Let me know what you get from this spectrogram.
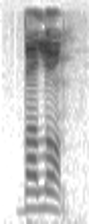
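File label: "balloon", Turkish; PictureDictionary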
